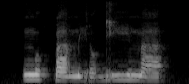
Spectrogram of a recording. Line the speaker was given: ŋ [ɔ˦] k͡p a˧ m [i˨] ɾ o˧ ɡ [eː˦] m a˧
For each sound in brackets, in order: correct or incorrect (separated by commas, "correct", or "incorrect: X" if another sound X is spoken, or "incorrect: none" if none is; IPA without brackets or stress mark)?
incorrect: o˦, correct, incorrect: iː˦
